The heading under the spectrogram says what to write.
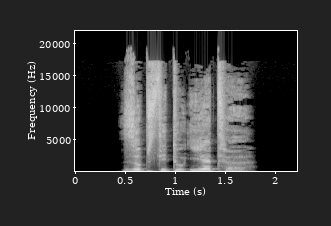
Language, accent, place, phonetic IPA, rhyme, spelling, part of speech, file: German, Germany, Berlin, [zʊpstituˈiːɐ̯tə], -iːɐ̯tə, substituierte, adjective / verb, De-substituierte.ogg
- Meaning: inflection of substituiert: 1. strong/mixed nominative/accusative feminine singular 2. strong nominative/accusative plural 3. weak nominative all-gender singular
